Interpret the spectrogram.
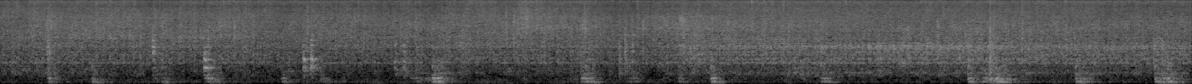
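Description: Fennel strips sizzling in olive oil on a ridged grill pan, a steady hiss broken by irregular short taps and clacks as tongs turn the pieces over.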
